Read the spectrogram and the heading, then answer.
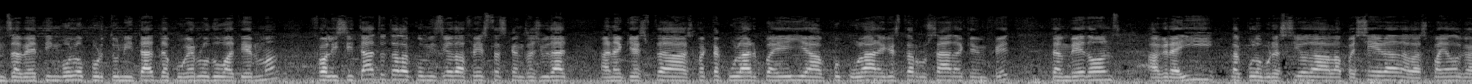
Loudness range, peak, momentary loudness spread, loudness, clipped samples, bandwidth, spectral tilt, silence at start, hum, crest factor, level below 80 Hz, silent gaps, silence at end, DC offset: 2 LU; -2 dBFS; 7 LU; -19 LUFS; under 0.1%; 11.5 kHz; -6 dB/octave; 0 s; none; 18 dB; -32 dBFS; none; 0 s; under 0.1%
